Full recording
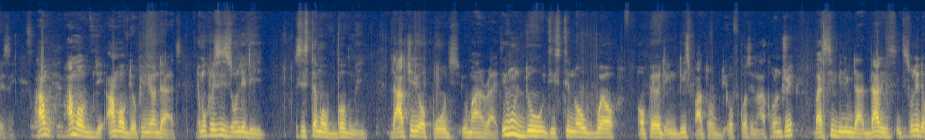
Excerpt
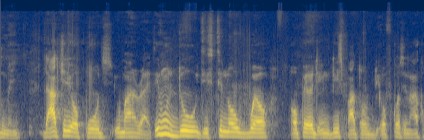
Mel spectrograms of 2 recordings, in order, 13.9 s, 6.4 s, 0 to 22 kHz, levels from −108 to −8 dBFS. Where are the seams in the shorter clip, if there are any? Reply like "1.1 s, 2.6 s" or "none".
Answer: none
